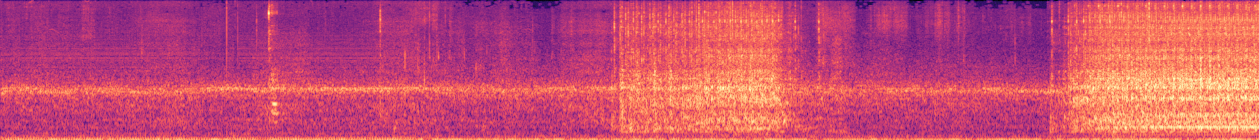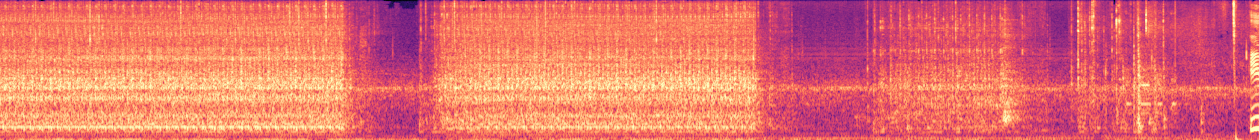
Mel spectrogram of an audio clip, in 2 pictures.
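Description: A sewing machine stitches a seam on reusable snack bags in two longer runs of steady, fast mechanical whirring, close up, separated by quiet pauses.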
